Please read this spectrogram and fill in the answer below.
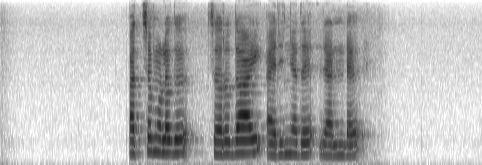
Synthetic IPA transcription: pɐt͡ɕːɐmuɭɐɣɨt͡ɕerud̪aːjiʔɐɾiɲːɐðɨɾeɳɖɨ

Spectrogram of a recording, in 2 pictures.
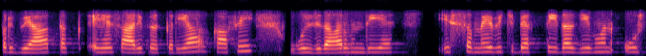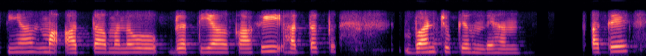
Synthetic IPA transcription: pəɾbɪjaːt̪əkɪɦsaːɾiːpɾəkɾɪjaːkaːpʰiːɡʊld͡ʒd̪aːɾɦʊnd̪iːɛː | ɪsːəmẽːʋɪt͡ʃʋjək̚t̪iːd̪aːd͡ʒiːʋənʊsd̪ɪjãːmaʔat̪ːãːmənõːbɾət̪ːɪjãːkaːpʰiːɦəd̪̚t̪ək | bəɳt͡ʃʊkːeːɦʊnd̪eːɦən | ət̪eː

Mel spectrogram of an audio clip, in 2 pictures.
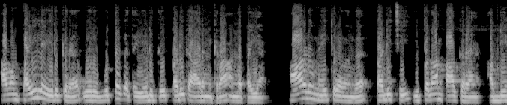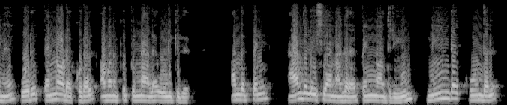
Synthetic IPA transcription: ɐʋɐnpɐjɪlɐɪɾɯkːɪɾɐʔɔɾɯpʊt̪ːɐɣɐt̪ːɐɪɛɽɯt̪ːɯpɐɽɪkːaːɾɐmbɪkʲːɪɾãːɐnd̪ɐpɐjːɐ̃ | aːɽɯmɛɪkːɪɾɐʋɐŋɡɐpɐɽɪt͡ʃːiɪpːoːðãːnpaːɾkɯɾẽːɐpːɐɽɪnːɯɔɾɯpɛnːoːɽɐkʊɾɐlɐʋɐnɯkːɯpɪnːaːlɐɔɭɪk̬ʲːɯðɯ | ɐnd̪ɐpɛn | aːnd̪ɐliːsɪjaːnɐɣɐɾɐpɛnmaːðɪɾɪjɯmniːɳɖɐkuːnd̪ɐl

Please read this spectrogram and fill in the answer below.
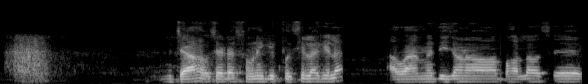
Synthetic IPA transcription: d͡ʒaɦɔwseʈasunik̬ikʰusilaɡila | awamed̪uzɔnɔbʱɔlɔse

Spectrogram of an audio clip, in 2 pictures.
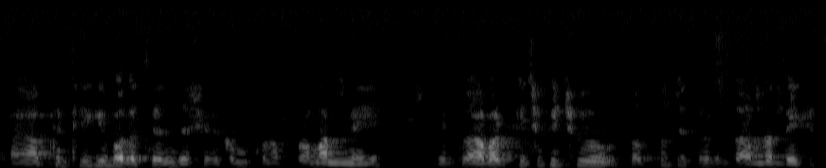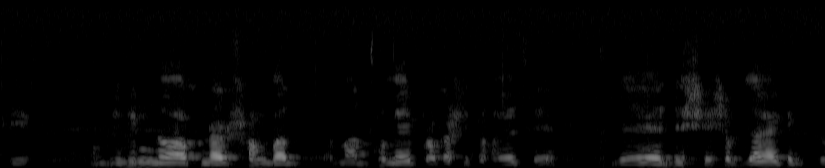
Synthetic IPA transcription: ɦɛapniʈʰikibolet͡ɕʰend͡ʑeʃeɾɔkomkonopɾomanːej | kint̪uabaɾkit͡ɕʰukit͡ɕʰut̪ot̪ʰːot͡ɕet̪ːɾokint̪uamɾad̪ekʰet͡ɕʰi | bibʱinːoapnaɾʃɔŋbad̪ | mad̪ʱːomepɾokaʃit̪oɦojet͡ɕʰe | d͡ʑed͡ʑeʃeʃɔb̚d͡ʑaɡaekint̪u

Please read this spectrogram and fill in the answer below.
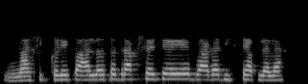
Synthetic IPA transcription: naɕikːəɽepaɦləɦot̪əd̪ɾakʂat͡ɕeʋaɡad̪ʱisneapljala

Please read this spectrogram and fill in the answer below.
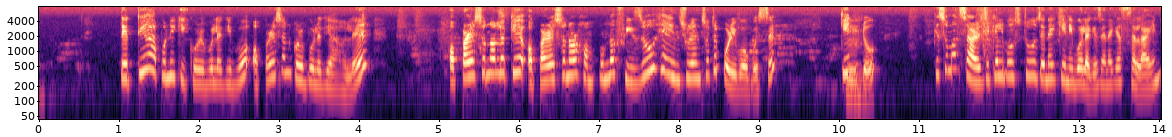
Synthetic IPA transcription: tetijaapunikikoɹibɔlaɡibɔʔɔpaɹesɔnkoɹibɔloɡijaɦolɛ | ɔpaɹesɔnɔlojkɛʔɔpaɹesɔnɔɹxɔmpʊɹnɔpʰizuxejinsuɹensɔtɛpoɹibɔbojsɛ | kintu | kisumansaɹzikɛlbɔstuzɛnɛkɛkinibɔlaɡɛzɛnɛkɛsɛlajn

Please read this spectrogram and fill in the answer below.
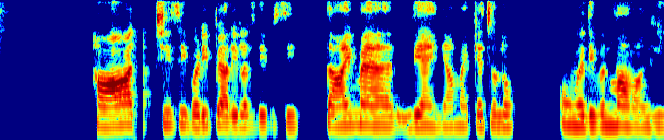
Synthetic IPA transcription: hãːətːʃʰiːsiːbəɽiːpjaːɾiːləɡd̪iːt̪ʊsiː | t̪ãːĩːmɛ̃ːlɪãːĩːãːmɛ̃ːkɛːt͡ʃəloː | ʊ̃ːʋẽːd̪iːbənmaːʋãːɡiː

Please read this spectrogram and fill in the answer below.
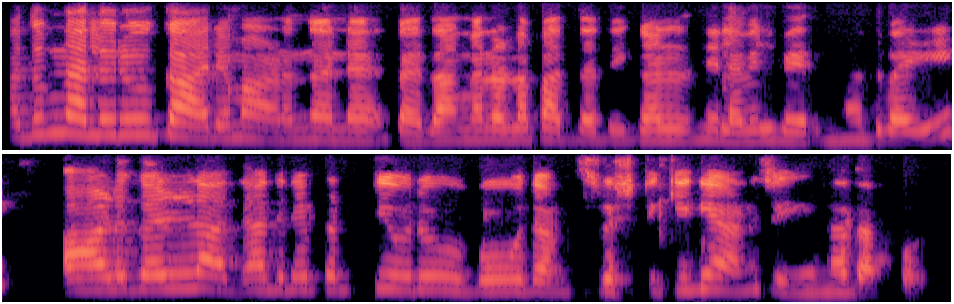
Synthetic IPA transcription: ɐðumnɐlːo̞ɾukaːɾjɐmaːɳenːuɐnːekɐɾðaɐŋːɐnejuɭːɐpɐd̪ʱːɐðiɣɐɭnilɐʋilʋerunːɐðɨʋɐji | aːɭuɣɐɭiɐɐðine̞pːɐɽt̪ːio̞ɾubo̞ːd̪ʱɐmɕrɨʂʈikʲːuɣɐjaːɳɨt͡ɕe̞jːunːɐðɐpːo̞̰ːɭ

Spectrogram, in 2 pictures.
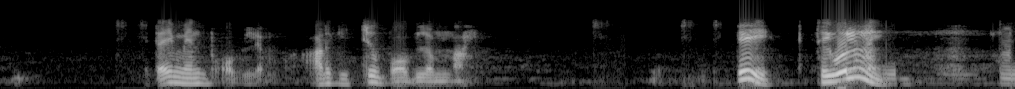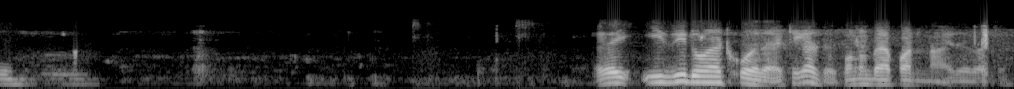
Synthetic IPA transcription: eʈajmenpɾɔ̰blḛm | a̰ɾk̬iːɕʰupɾɔblemna | ʈi | ʈʰik̚bolenij | eʈajiziɖoneʈkoɾed̪aeʈʰikat͡ɕʰekonobɛpaʈna̰ḛd̪eɾkatʰe

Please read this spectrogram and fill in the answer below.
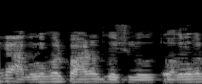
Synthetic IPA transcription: kaaɡniɡɔlpaɦaɽɔt̪ɡʱot͡ʃlut̪uaɡniɡɔ

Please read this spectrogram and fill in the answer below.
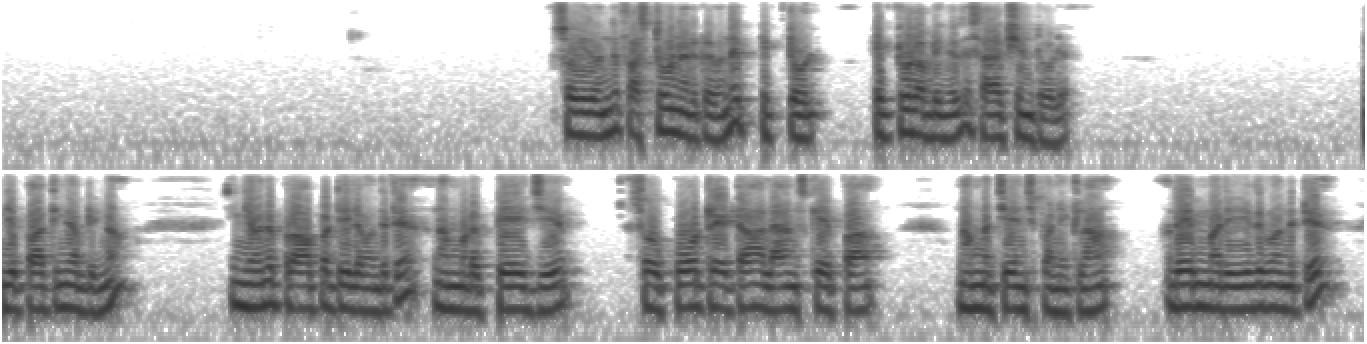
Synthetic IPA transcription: soːɪðɯʋɐnd̪ɯfɐsʈɯʋɐnːɐɾɯkːɐɽɯʋɐnd̪ɯpɪk̚ʈuːl | pɪk̚ʈuːlɐpːɐɽɪ̃ŋɡɪɾɐðɯsɛlɐkʂɐnʈuːl | ɪŋɡeːpaːɾt̪iːŋɡɐpːɐɽɪnːaːɪŋɡeʋɐnd̪ɯpɪɾaːpɐɾʈ̬ːijɪlɐʋɐnd̪ɯʈːɯnɐmːɽɐpeːd͡ʒɯ | soːpoːʈɾeːʈːaːlaːɳɖskeːpaːnɐmːɐt͡ʃeːɲd͡ʒpɐɳːɪkːɐɭãː | ɐðeːmaːd̪ɾiɪðɯʋɐnd̪ɯʈːɯ

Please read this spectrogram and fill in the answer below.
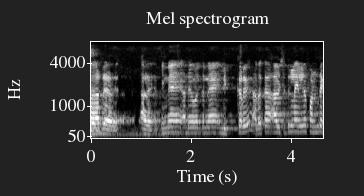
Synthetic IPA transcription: ɐðeɐðe | ɐðepinːe̞ɐðeːpoːlet̪ɐnːe̞likːɐrɨɐ̰ðo̞kːeaːʋɐɕjɐt̪̬ːilɭːlɐjnilːɐfɐɳɖe

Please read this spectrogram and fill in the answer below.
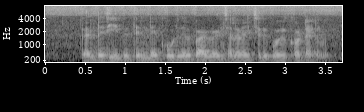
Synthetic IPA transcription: t̪ɐ̰nde̞d͡ʑiːʋiðɐt̪ːinde̞kuːɽuðɐlbʱaːɡɐʋɐjmt͡ɕɐlɐʋɐjit͡ɕːɐðɨkoːɻikːo̞ːʈːaːjiɾunːṵ

